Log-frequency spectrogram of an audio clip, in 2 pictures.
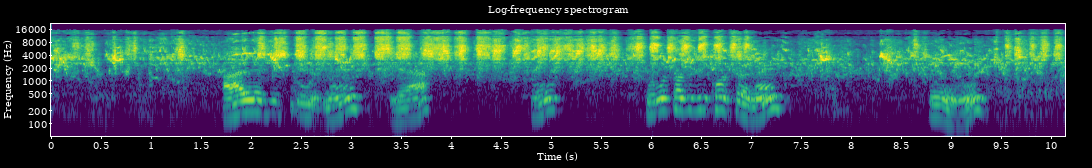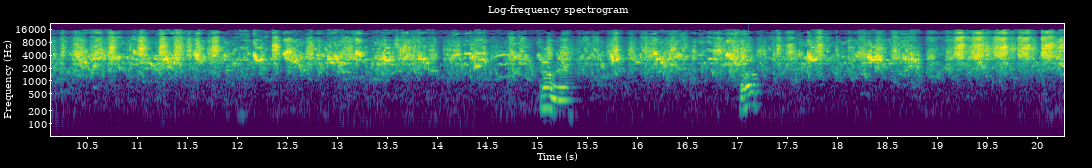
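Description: A flock of budgerigars chattering and warbling continuously, a dense mix of high chirps, squawks and clicks.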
